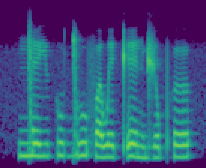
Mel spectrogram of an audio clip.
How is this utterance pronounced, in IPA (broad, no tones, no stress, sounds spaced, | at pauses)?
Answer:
ŋ͡ǀ e j ɨ k u ɡ͡ǀ u f ɐ w e kʼ e n d͡ʒ o pʰ ɵ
